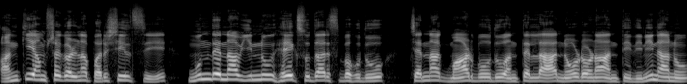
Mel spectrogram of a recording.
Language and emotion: Kannada, happy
